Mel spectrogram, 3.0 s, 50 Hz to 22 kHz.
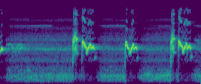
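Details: Lure recording of a sooty-headed bulbul meant to get non-singing birds going: three quick bubbly phrases, each opening with a bright rising note and falling into a short warble, roughly every 0.7 seconds, with a thin constant tone behind.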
